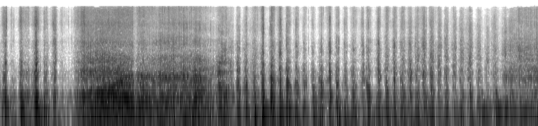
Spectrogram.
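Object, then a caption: Foam microphone windscreen coated with dried paint. A foam paint brush is rubbed aggressively over an orange foam microphone windscreen coated with dried paint, giving a dense, low, rumbling scratch. A steady smear of friction opens into a run of rapid, uneven brushing strokes that continue to the end.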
